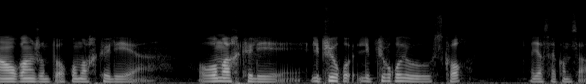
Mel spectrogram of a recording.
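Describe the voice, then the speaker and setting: At a moderate pace, a man speaks at a medium pitch in a monotone, flat intonation broken by long, frequent pauses. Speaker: gaming youtuber. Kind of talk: gameplay commentary. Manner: halting, stammering.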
